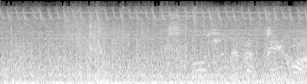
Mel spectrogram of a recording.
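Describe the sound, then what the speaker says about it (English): Support helicopter arriving in Metal Gear Solid V: The Phantom Pain, a loud continuous rotor chop with rapid, steady blade pulses and engine roar, close overhead, with voices talking over it. "This is helicopter. B-Quad. I have arrived at marker."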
